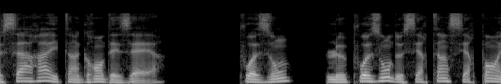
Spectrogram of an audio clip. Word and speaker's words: poison: Une S simple entre deux voyelles se prononce comme Z en anglais, une SS double se prononce comme S en anglais, comme dans Sam.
